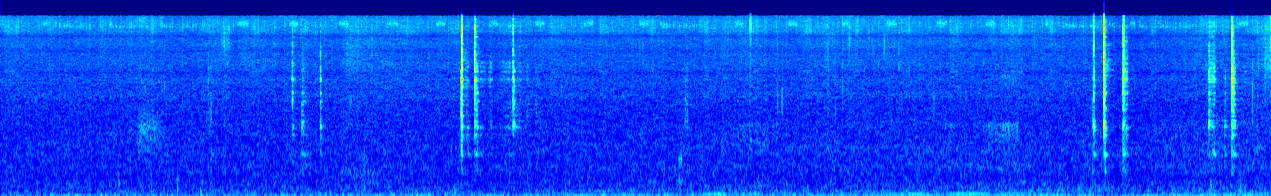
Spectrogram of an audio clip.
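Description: Handling noises from a Victor wooden rat trap and a squeeze bottle of gel attractant: a few small sharp clicks, a pair about a third of the way in and a cluster near the end, over a low steady hum.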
